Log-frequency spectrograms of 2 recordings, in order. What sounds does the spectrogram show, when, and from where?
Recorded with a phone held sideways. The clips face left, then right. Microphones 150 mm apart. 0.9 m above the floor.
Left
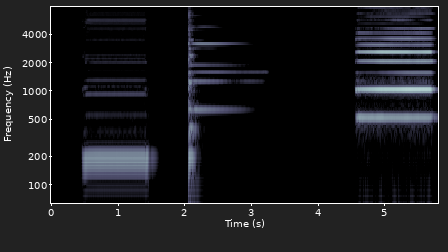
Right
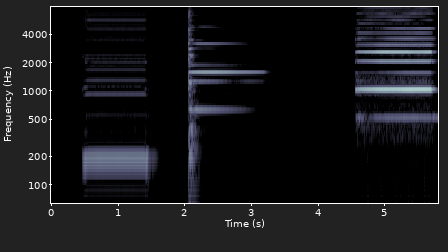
0.5 s a phone buzzing: 30° left (ahead or behind), 0.9 m
2.1 s a guitar: 40° left (ahead or behind), 1.6 m
4.6 s a violin: 20° left (ahead or behind), 1.0 m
